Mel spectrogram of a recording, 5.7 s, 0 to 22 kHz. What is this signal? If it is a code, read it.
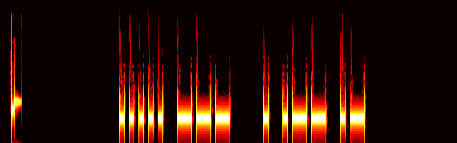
Morse code, heard as a keyed tone, about 20 wpm, 700 Hz. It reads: 5O EWA
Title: Winter Field Day Exchanges Encore 20wpm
